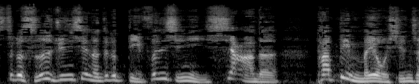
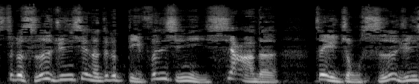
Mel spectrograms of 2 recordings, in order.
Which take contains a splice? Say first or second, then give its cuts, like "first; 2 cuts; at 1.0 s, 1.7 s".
first; 1 cut; at 3.1 s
